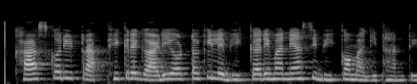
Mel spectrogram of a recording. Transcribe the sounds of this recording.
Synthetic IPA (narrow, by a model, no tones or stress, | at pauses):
kʰasɔ̥kɔɾiʈɾapʰikɾeɡaɽiɔʈɔkilebʱikaɾimaneasibʱikɔmaɡit̪ʰant̪i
